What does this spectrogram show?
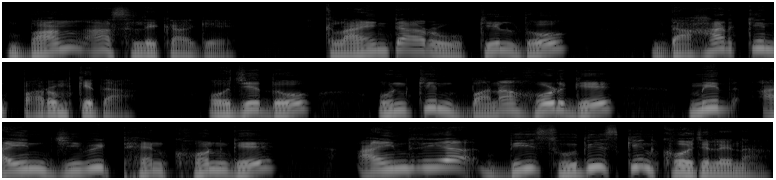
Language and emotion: Santali, disgusted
